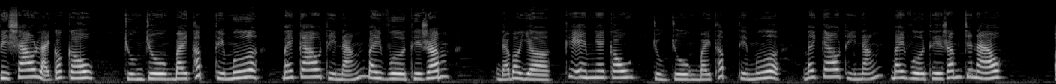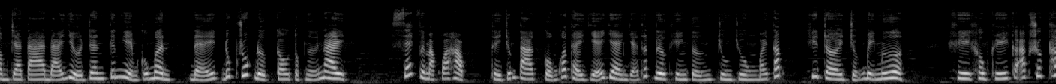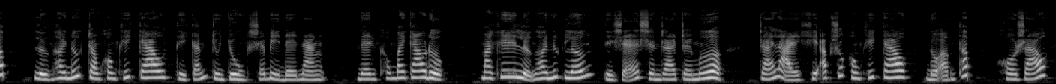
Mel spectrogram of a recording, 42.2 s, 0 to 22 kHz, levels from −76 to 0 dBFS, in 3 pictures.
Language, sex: Vietnamese, female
